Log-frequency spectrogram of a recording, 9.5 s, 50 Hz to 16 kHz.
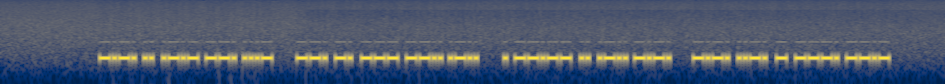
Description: Morse code (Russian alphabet), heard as a keyed tone, hand-sent with a paddle, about 39 wpm, 300 Hz. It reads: ЦИЯГЖ ГНОЗЛ ЕЪИЛЦ ЦФТЧЩ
